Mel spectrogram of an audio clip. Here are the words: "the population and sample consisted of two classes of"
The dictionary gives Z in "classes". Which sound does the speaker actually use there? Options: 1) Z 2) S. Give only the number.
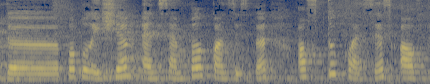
2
